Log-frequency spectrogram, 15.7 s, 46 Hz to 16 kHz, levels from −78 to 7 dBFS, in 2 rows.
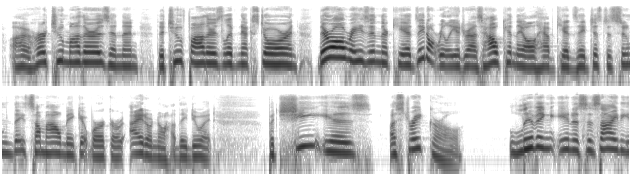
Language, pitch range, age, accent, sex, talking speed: English, 195-275 Hz, 40-59, American, male, 205 wpm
